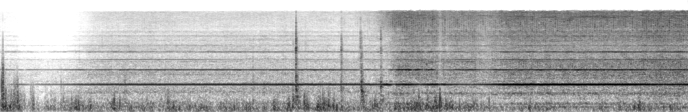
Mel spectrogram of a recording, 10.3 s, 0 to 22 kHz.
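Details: 2011 BMW 328i E90 running: loud steady high-pitched siren-like wail over the engine, swelling louder; owner reports the engine tries to bog when it happens, especially with AC or on long highway trips; cause unknown.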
